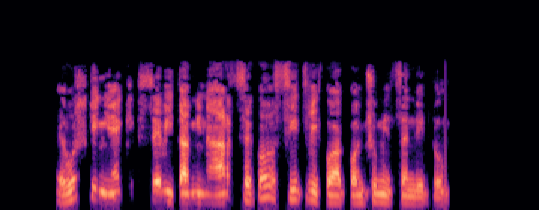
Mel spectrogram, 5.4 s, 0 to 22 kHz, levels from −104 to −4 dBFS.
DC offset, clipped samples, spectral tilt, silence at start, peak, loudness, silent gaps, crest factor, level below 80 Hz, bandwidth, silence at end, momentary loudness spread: under 0.1%; under 0.1%; -4 dB/octave; 0.55 s; -2 dBFS; -25 LUFS; 3.21-3.25 s, 3.44-3.49 s; 24 dB; -68 dBFS; 7.8 kHz; 0.9 s; 10 LU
